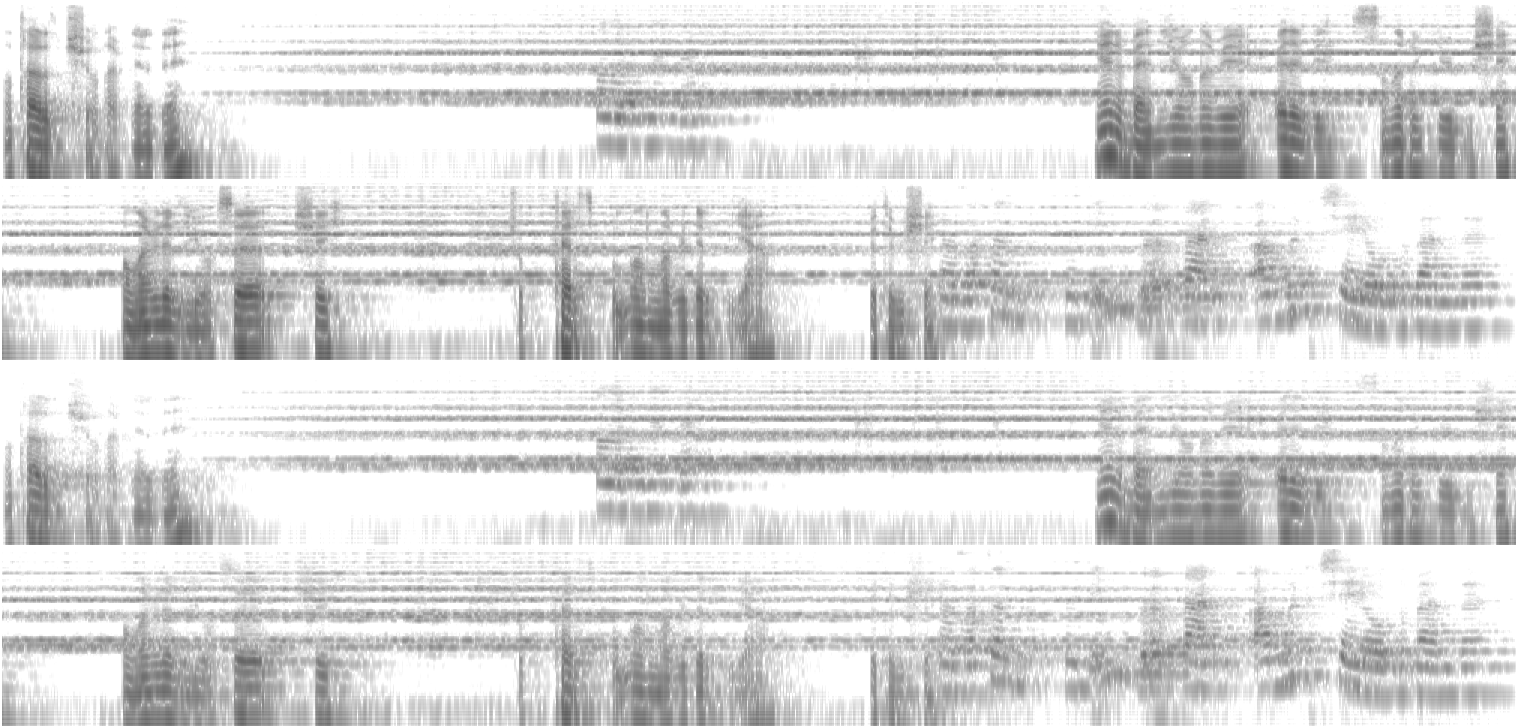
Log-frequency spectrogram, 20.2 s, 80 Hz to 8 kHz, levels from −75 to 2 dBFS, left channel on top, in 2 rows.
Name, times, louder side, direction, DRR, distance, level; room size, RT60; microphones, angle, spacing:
voice 1, 0.0-1.3 7.3-10.1 10.9-12.4 13.5-15.2 16.0-16.3, left 5 dB, 75° left, 14 dB, 0.4 m, -34 dB
sound 1, 1.3-19.2, left 1 dB, ahead, 1.0 m, -40 dB
voice 2, 4.0-4.7 16.3-16.9 17.2-20.0, equal, 60° right, -1 dB, 2.2 m, -42 dB
15.5 x 5.9 x 3.4 m, 1.1 s
head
